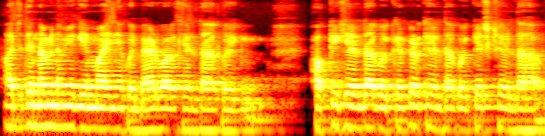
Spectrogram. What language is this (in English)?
Dogri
